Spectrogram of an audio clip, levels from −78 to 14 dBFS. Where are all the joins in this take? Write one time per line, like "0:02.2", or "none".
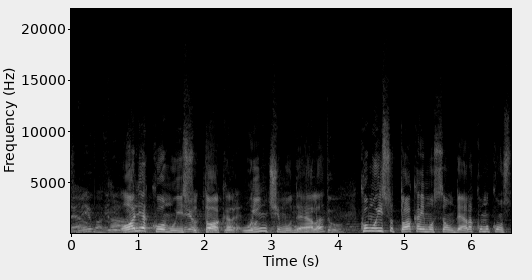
none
